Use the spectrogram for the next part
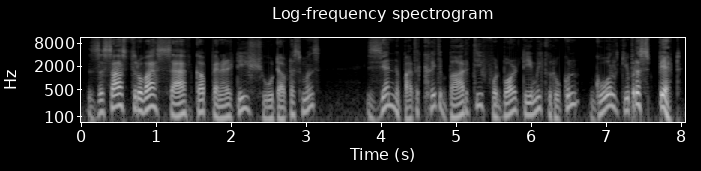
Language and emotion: Kashmiri, happy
